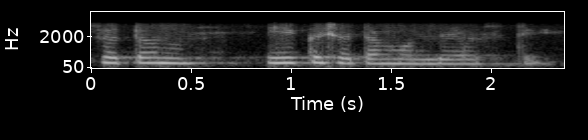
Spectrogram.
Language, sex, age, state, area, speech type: Sanskrit, female, 18-30, Assam, rural, conversation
